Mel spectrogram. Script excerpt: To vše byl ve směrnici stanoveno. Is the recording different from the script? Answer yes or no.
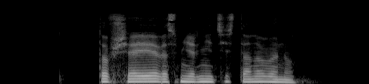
yes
